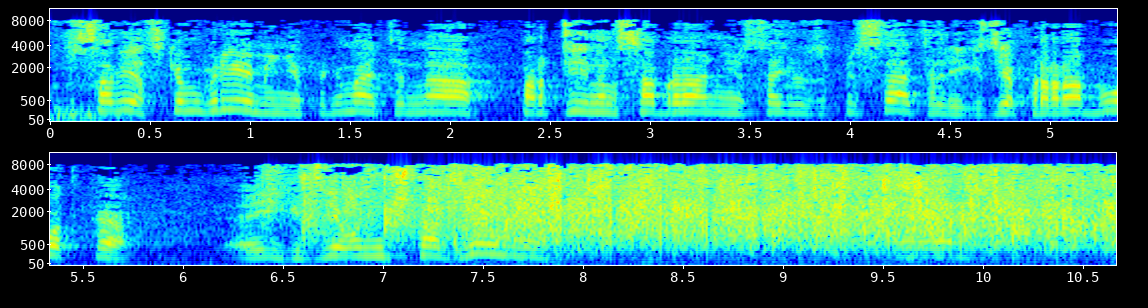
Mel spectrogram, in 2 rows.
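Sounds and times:
speech: 0:00.2 - 0:08.0
audience applause: 0:06.6 - 0:10.6.

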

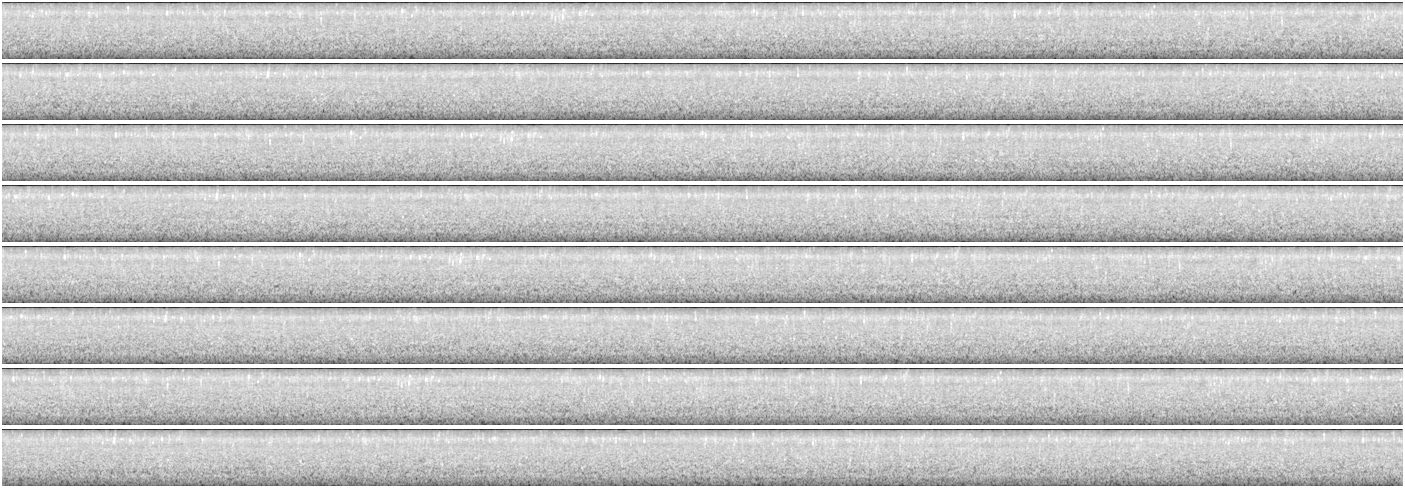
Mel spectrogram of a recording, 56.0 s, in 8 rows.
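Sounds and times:
rain on a creek: 0:00.0 - 0:56.0.

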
